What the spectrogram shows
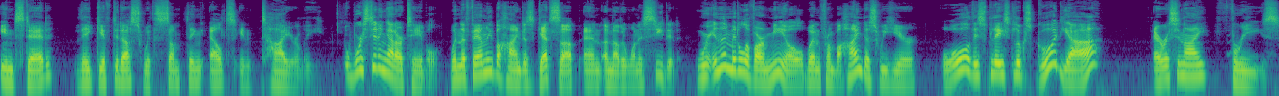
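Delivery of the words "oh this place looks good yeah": put-on natural Minnesota accent. Retelling a family overheard behind their restaurant table, in a minnesota accent. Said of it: "we had done the Minnesota accent before".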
